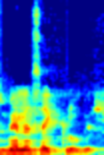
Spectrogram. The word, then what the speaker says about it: valacyclovir: If we read it as well, well, velyl ester of acyclovir, but to pronounce it is valacyclovir.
